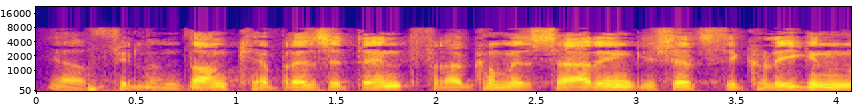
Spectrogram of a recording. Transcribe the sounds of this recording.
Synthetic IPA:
jaːfiːləndaŋkhɛɐpʁ̥ɛzidɛntfʁaʊkʰɔmɪsaːʁɪnɡəʃɛt͡stəkʰoleːɡɪnn

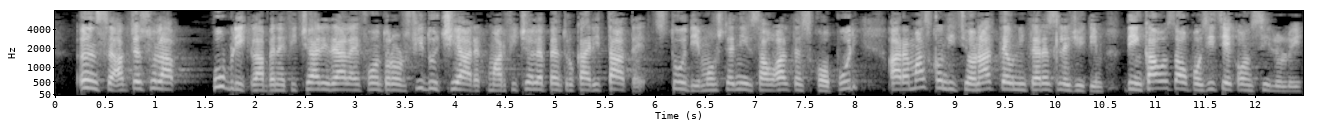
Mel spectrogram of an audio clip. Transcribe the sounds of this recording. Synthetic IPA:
ɨnsəakt͡ʃe̞sulːa | publiklabe̞ne̞fit͡ʃiaɾiɾealajfo̞nd̪uɾlo̞rfid̪ut͡ʃiaɾe̞kumarfit͡ʃe̞le̞pe̞nt̪ɾukaɾit̪at̪e̞̰st̪ud̪imo̞ʃt̪e̞nirʲsawalt̪e̞sko̞purʲa̰ɾəmasko̞nd̪it̪sio̞nat̪̚d̪e̞unint̪e̞ɾe̞sle̞d͡ʒit̪imd̪iŋkauzao̞po̞zit̪sije̞jko̞nsilʲjuluj

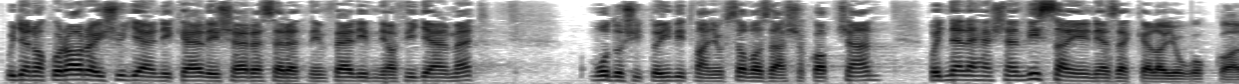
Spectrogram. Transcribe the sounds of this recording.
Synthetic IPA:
uɟɒnɒkːo̞ɾɒrːɒiʃyɟɛlnikɛlːeːʃɛrːɛsɛɾɛt̪neːɱfɛlːiːvniɒfiɟɛlmɛt̪ | moːd̪o̞ʃiːt̪oːind̪iːt̪ʋaːɲo̞ksɒvɒzaːʃɒkɒp̚t͡ʃaːnho̞ɟnɛlɛɦɛʃːɛɱvisːɒeːlniɛzɛkːɛlɒjo̞ɡo̞kːɒ̰l

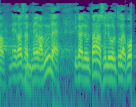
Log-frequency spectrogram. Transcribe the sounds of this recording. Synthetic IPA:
ne̞ːd̪̥ɑsjɑd̪meelɑmeylɛ | iɡ̥ɑljuhult̪ænɑse̞ljuhult̪ulɛb̥o

